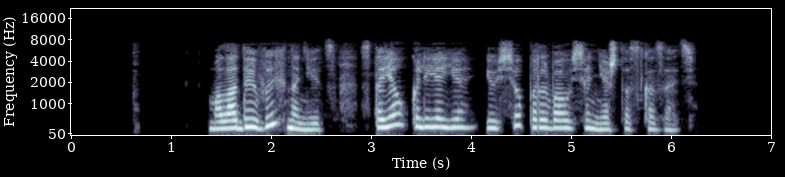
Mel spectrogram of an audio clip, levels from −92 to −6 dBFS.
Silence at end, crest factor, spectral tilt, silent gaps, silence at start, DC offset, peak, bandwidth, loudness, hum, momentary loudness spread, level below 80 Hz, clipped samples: 0.8 s; 18 dB; -5 dB/octave; 4.08-4.15 s; 1.4 s; under 0.1%; -2 dBFS; 7.8 kHz; -19 LUFS; none; 14 LU; -64 dBFS; under 0.1%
